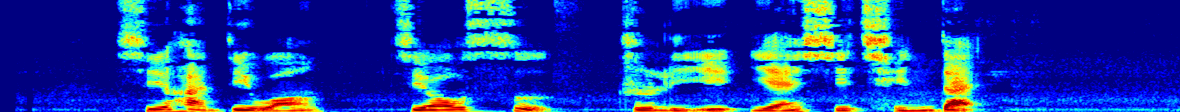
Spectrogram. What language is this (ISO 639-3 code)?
zho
